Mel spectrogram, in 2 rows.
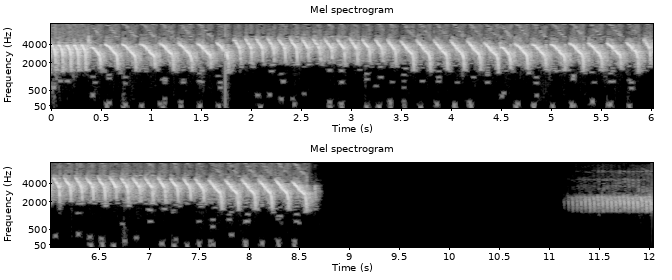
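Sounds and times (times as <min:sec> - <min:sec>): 
canary song of rapid buzzy trills: 0:00.0 - 0:08.7.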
